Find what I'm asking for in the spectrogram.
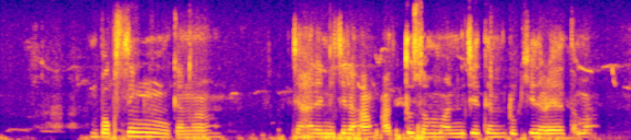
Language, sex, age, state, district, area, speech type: Santali, female, 18-30, West Bengal, Jhargram, rural, spontaneous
